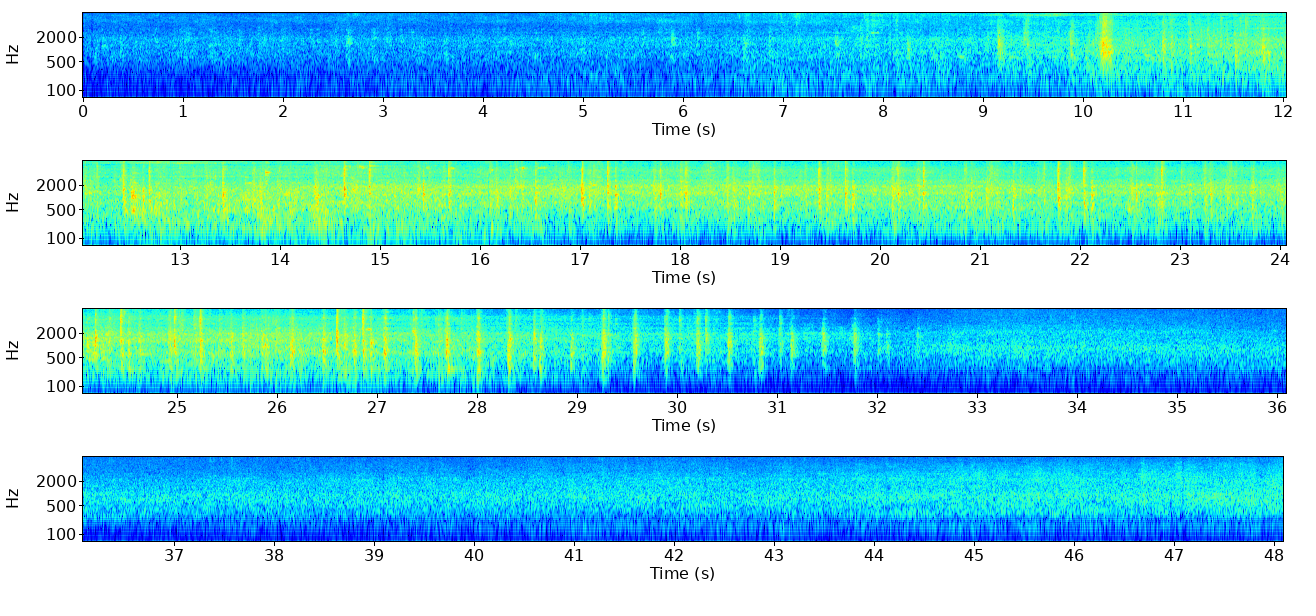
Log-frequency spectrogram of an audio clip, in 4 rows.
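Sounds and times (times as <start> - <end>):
steam train passing: 0.0 - 48.0
wheels clicking over rail joints: 1.0 - 32.6.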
